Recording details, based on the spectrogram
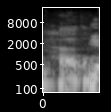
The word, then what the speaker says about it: purdah: How do you spell that? – In, and then P-U-R-D-A-H. – Perda. I've never heard of that word. – Oh, it's a Hindi term, and it basically means, like, in isolation, keeping shut up.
